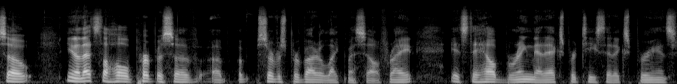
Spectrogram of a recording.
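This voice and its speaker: Fairly even intonation at a medium pitch from a man, an unremarkable speaking voice. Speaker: sales consultant. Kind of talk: casual chat.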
